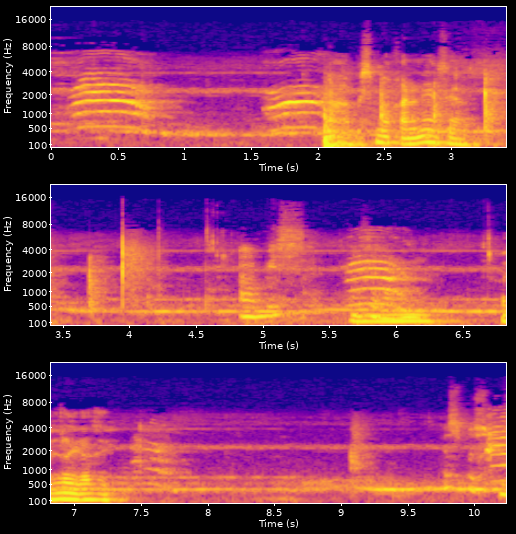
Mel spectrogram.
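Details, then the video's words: Orange cat fed at the pre-dawn sahur meal, repeating short arched meows between bursts of human talk and clattering, with a faint steady background tone. "SAHUR BARENG KUCING OREN"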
